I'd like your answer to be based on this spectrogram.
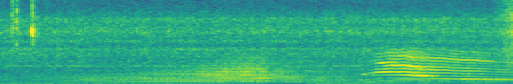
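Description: A cat meows in the Back to the Future video game, a drawn-out, wavering cry heard clearly over a low background music bed, with no talk.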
